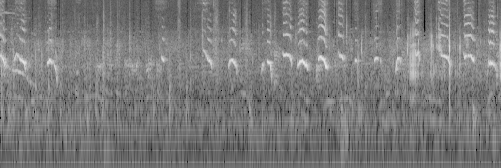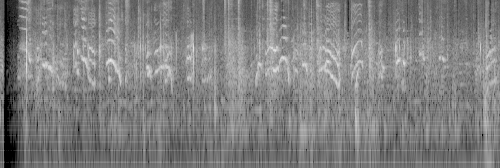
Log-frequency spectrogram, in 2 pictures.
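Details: Several Dachshund puppies at breakfast time, a chorus of high whining and yipping squeals, many overlapping rising and falling cries with harmonics, brief silence near the middle, clatter of movement throughout.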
